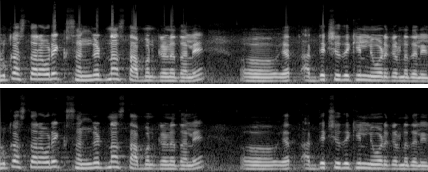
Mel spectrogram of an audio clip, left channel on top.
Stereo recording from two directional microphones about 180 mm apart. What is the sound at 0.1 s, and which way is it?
A man's voice, 10° right (ahead or behind).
